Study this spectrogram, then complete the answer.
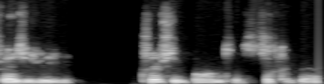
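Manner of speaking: quiet, low voice. Asking a question while in a library, speaking quietly. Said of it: "I'm speaking quietly 'cause I'm in the library".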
